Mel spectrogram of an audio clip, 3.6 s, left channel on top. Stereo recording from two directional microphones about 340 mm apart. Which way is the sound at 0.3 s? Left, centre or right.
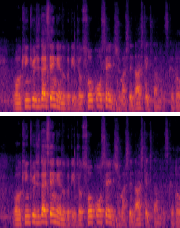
Centre.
